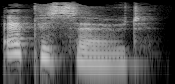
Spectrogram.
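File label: "episode", British English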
